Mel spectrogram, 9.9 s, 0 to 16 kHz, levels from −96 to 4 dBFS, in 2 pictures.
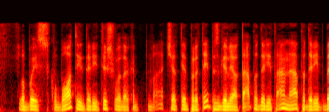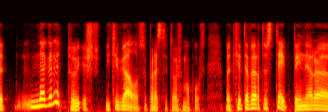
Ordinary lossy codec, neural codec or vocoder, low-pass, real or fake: MP3, 96 kbps; codec, 16 kHz, 1.1 kbps, Voila-Tokenizer; 7.2 kHz; fake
